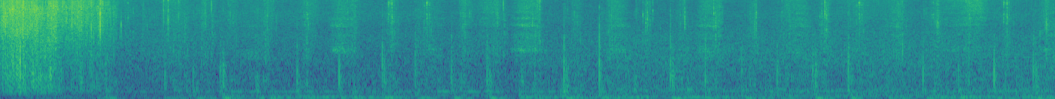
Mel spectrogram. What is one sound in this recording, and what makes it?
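Footsteps thud across a wooden bridge.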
